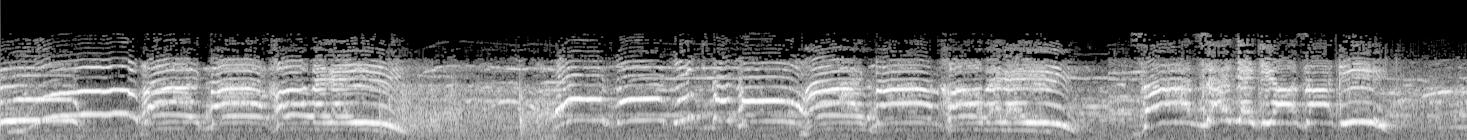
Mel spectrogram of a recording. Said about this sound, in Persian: همزمان با تحویل سال در بسیاری شهرهای ایران از جمله تهران فریاد اعتراض مردم هم از پشت بام ها یا پنجره های خانه هایشان شنیده شد. صدایی از شهرک چیتگر.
